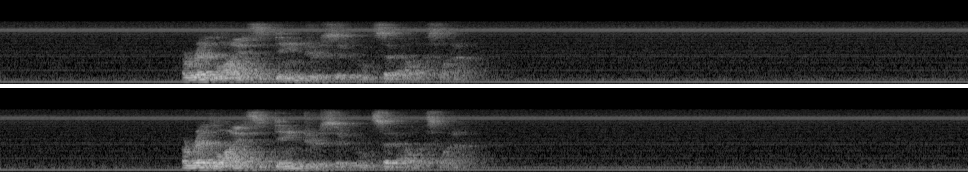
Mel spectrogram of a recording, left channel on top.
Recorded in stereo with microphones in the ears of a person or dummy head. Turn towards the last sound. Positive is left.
turn(degrees=-80)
